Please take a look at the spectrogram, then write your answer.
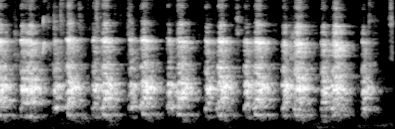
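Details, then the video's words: Chukar partridge giving a steady run of harsh, clucking chuck notes, about two or three per second, each burst broad and rough, repeated evenly through the whole stretch. "Кабки Дулан"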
